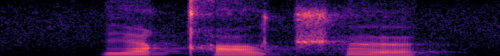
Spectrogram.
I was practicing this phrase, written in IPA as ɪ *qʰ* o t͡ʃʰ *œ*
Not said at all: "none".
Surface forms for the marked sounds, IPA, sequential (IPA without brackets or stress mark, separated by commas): qʰ, œ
